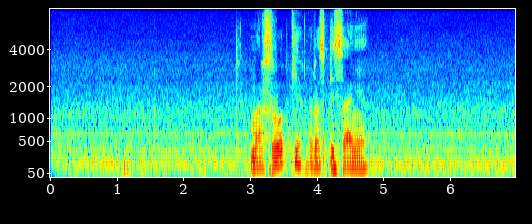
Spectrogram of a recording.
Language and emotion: Russian, neutral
